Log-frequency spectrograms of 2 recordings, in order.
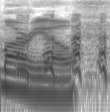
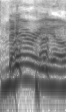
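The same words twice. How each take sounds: First: The name is said with an Italian-style pronunciation. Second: The name is said with a Brooklyn pronunciation. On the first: The speaker calls it wrong. "not Mario" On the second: The speaker calls it right. "We're pronouncing it the way Brooklynites"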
